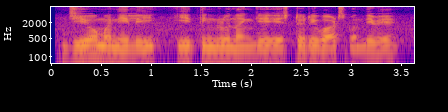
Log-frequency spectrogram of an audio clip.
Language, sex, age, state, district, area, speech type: Kannada, male, 30-45, Karnataka, Davanagere, rural, read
